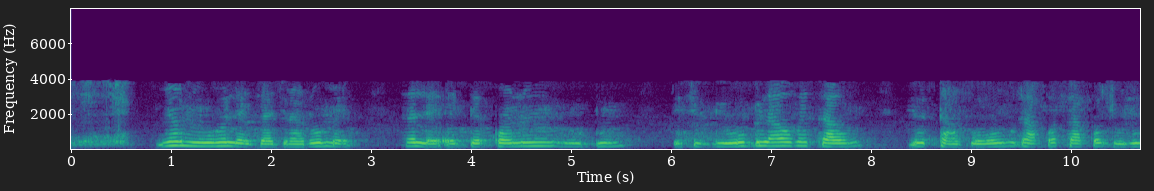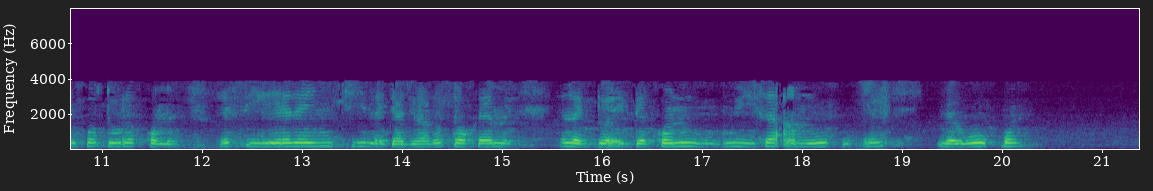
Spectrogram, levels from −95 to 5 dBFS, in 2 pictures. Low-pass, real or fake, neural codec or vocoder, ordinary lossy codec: 7.2 kHz; fake; vocoder, 22.05 kHz, 80 mel bands, HiFi-GAN; AAC, 16 kbps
